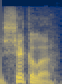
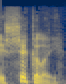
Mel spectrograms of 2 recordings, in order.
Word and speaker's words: Schickele: My father said Shikla, but I say Shikili, as in Peter Shikoli, host of Shikoli Mix from PRI Public Radio International.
